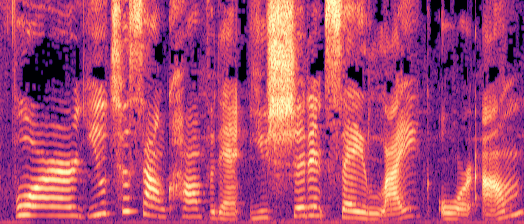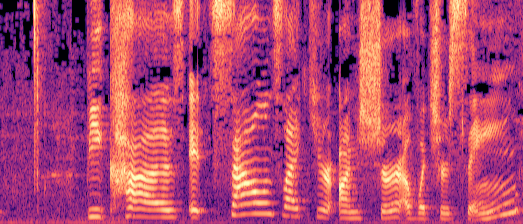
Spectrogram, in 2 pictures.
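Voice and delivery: unsure rising tune on every phrase, slow; teacher demos uptalk, making a statement sound like a question; ending like a question. Shown as a demonstration. Teacher shows tip one spoken as a hesitant question. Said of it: "let's say that I ended it as if it's a question".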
